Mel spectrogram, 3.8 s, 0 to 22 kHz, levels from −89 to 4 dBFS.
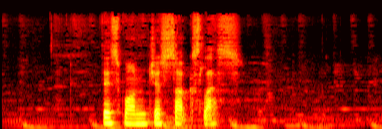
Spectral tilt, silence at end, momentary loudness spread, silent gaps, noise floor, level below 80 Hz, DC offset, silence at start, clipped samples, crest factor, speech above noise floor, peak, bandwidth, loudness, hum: -4.5 dB/octave; 0.05 s; 8 LU; none; -51 dBFS; -46 dBFS; under 0.1%; 0.25 s; under 0.1%; 20 dB; 32 dB; -2 dBFS; 15.5 kHz; -19 LUFS; none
